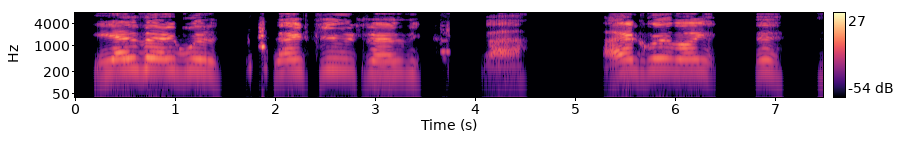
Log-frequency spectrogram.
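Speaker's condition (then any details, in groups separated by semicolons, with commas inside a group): Cerebral palsy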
